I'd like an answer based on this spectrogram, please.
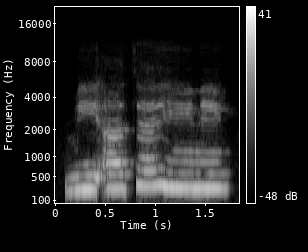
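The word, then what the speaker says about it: مائتين: And here as well, alif zaida, you can see, you won't pronounce this, so you just ignore that one, and you go and you just say, in continuation, you say, mi'ataini.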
